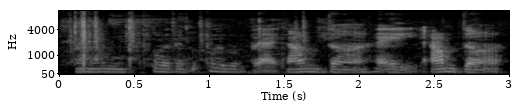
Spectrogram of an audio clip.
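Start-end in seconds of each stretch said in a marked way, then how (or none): none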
